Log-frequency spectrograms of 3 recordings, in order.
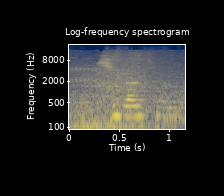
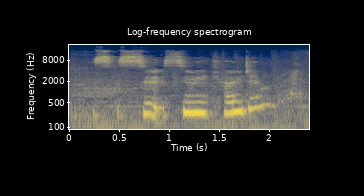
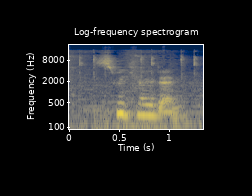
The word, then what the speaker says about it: Suikoden: The original pitch was trying to get the presentation from Sudoku. No, that's not it. I can't. Sukoden. So, for some reason, I can't pronounce that word. What? Suikoden? Oh. Yeah. Suikoden.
